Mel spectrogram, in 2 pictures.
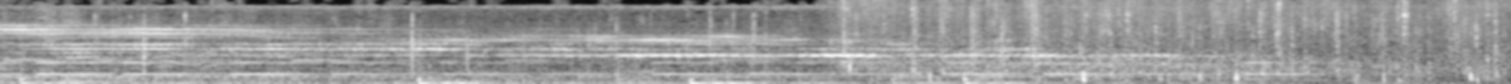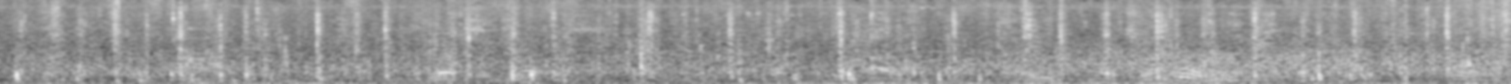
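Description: A sustained orchestral drone fades out over the first few seconds. About four seconds in, the clip-clop of several horses' hooves takes over, a dense, uneven run of hoofbeats that carries on to the end.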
